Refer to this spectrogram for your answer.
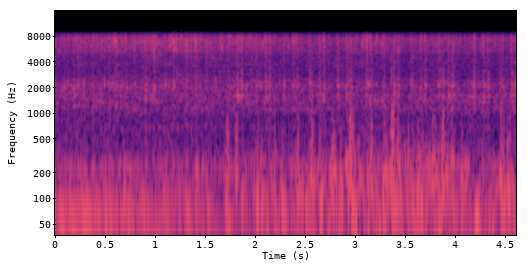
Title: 94/95 Mercury 75 (rough idle)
